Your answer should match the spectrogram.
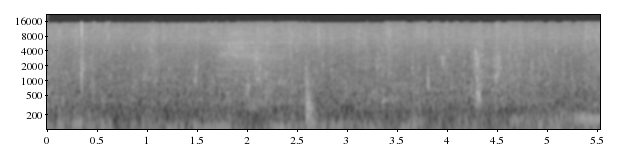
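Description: A boat moves through water with floating ice along a barren northern coast, amid a steady low rumble and wash, with scattered sharp knocks and cracks, like floating ice bumping the hull, over light wind noise.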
